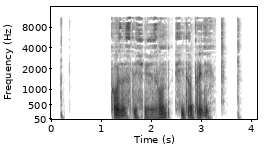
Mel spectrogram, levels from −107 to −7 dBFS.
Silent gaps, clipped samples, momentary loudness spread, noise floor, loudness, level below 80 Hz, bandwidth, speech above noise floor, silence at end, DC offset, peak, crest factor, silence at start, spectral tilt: 2.44-2.49 s, 3.31-3.40 s, 3.53-3.73 s; under 0.1%; 18 LU; under -90 dBFS; -28 LUFS; -54 dBFS; 11.5 kHz; over 62 dB; 0.4 s; under 0.1%; -8 dBFS; 22 dB; 1.2 s; -5 dB/octave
